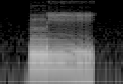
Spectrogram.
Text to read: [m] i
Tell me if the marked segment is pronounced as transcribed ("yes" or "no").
yes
